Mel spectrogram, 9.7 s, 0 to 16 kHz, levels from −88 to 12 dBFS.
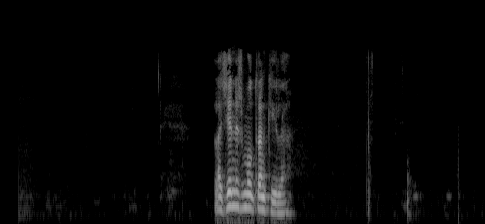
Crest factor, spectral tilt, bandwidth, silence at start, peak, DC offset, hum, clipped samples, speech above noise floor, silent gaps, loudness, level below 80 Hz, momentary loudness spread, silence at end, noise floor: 24 dB; -5.5 dB/octave; 8 kHz; 4.3 s; -10 dBFS; under 0.1%; none; under 0.1%; 59 dB; none; -27 LUFS; -74 dBFS; 12 LU; 2.3 s; -86 dBFS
